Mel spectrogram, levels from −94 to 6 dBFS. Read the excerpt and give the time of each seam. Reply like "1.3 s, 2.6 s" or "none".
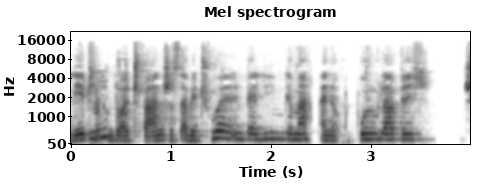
2.4 s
